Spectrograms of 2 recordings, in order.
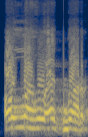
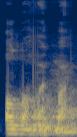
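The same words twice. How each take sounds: First: Shouting the takbir. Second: Said in the usual way. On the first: Retold or imitated. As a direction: cry it out over the valley. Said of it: "berteriak kami". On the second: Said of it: "Takbir itu".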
